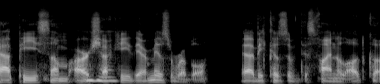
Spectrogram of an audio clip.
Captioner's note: speaking in foreign language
